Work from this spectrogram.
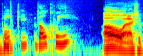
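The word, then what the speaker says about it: Vulqui: in the chat I'm I'm called bulky so I know they throw you pronounced it as but yeah okay don't worry about it yeah yeah v-u-l-q-u-i and I should say it's because it's spoken in Spanish got it you got it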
